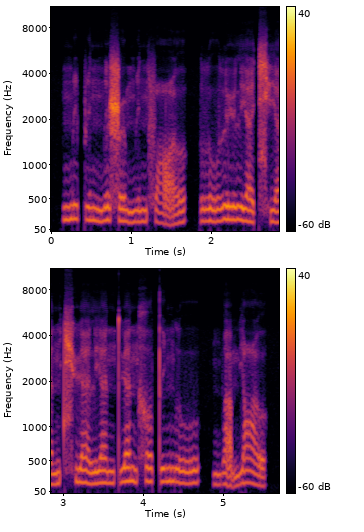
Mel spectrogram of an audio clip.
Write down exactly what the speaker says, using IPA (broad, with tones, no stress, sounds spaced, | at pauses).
m i˥˧ p i˥˧ n m i˥˧ ʂ ɻ̩˥˩ m i˧˥ n f ɑ̰˨˩˦ ʊ̯ | l u˧˥ l y˥ l j ɛ˧˥ t͡ɕʰ j ɛ˧˥ n t͡ɕʰ ɥ ɛ˥˧ l j ɛ˥˧ n t̪ ɥ ɛ˥˧ n x ɤ˥˩ t̪ i˥ ŋ l u˧˥ | m w ä̰˨˩ m j ɑ˥˩ ʊ̯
